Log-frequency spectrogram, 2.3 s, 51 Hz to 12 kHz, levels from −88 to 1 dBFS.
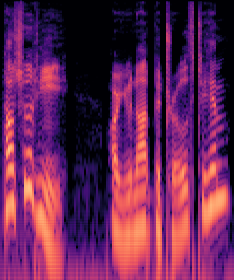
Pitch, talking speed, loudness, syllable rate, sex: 165 Hz, 230 wpm, -21 LUFS, 6.5 syllables/s, male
